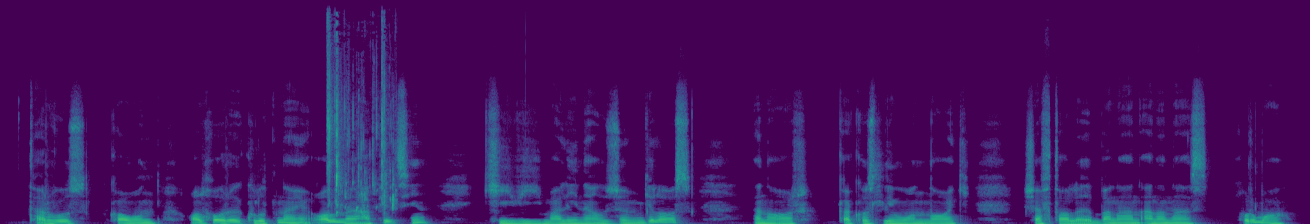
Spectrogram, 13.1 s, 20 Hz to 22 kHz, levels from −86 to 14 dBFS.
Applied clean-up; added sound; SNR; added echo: classical method log-MMSE.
